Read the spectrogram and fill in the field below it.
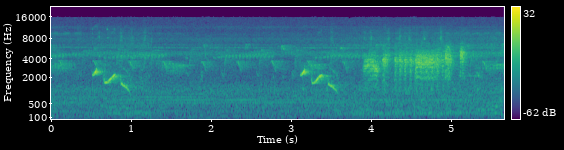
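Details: Chestnut-capped babbler at the Mekong riverside in Nakhon Phanom, Thailand, 2021, used as a lure: two whistled phrases, each dropping in pitch, about two and a half seconds apart, followed by a buzzy chattering rattle, with a steady insect drone.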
